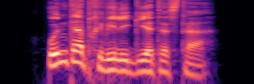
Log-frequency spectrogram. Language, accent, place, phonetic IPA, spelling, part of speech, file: German, Germany, Berlin, [ˈʊntɐpʁivileˌɡiːɐ̯təstɐ], unterprivilegiertester, adjective, De-unterprivilegiertester.ogg
- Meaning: inflection of unterprivilegiert: 1. strong/mixed nominative masculine singular superlative degree 2. strong genitive/dative feminine singular superlative degree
